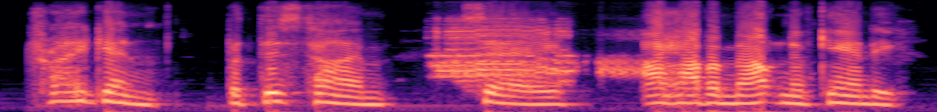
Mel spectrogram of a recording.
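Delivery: stage whisper, hushed but carrying. Retelling what she prompted a performer to say, in a stage whisper. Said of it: "as the stage whisper, she says".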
